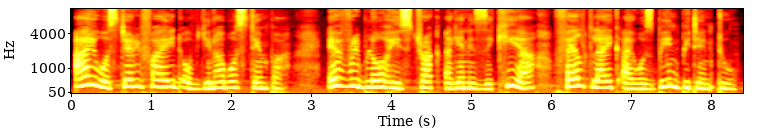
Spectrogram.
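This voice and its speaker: A woman's voice: a little high, unhurried, darkish tone, close to an everyday voice. A woman playing an anxious, compassionate young village woman in a radio drama, earnest and emotive. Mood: troubled, earnest. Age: young adult. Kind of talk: first-person radio drama narration and acting.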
